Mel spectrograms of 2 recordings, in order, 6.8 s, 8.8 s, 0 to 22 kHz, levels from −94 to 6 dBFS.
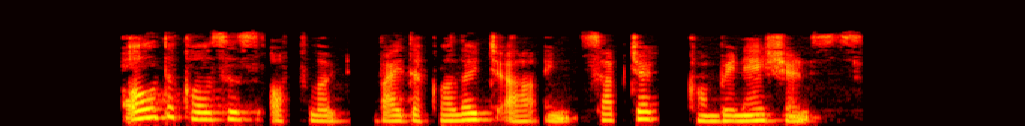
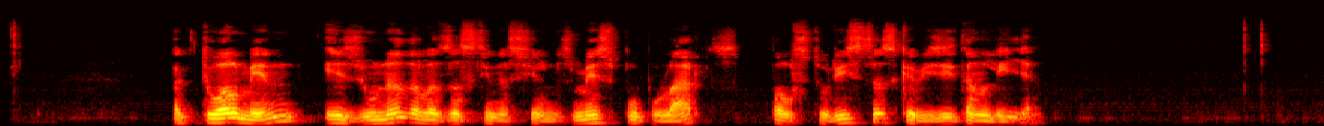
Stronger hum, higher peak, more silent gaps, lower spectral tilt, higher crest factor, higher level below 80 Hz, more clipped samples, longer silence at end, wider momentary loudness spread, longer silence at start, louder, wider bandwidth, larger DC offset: neither; first, -4 dBFS vs -8 dBFS; first, 1.93-1.98 s, 2.33-2.48 s, 4.39-4.58 s vs none; about the same, -4.5 dB/octave vs -5.5 dB/octave; about the same, 22 dB vs 20 dB; first, -66 dBFS vs -84 dBFS; neither; second, 1.1 s vs 1.9 s; second, 9 LU vs 13 LU; second, 0.8 s vs 1.15 s; about the same, -26 LUFS vs -28 LUFS; second, 8 kHz vs 10.5 kHz; neither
